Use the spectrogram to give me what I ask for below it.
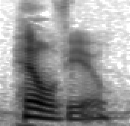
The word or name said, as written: Hill View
